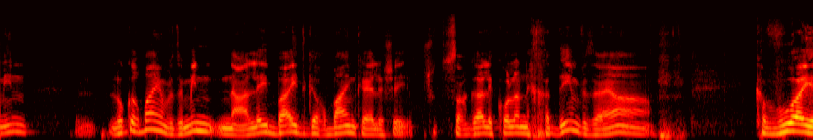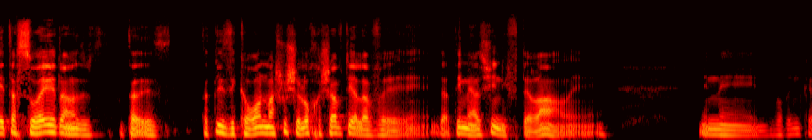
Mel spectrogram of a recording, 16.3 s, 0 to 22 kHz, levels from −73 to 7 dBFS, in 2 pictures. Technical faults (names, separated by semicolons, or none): automatic gain falling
